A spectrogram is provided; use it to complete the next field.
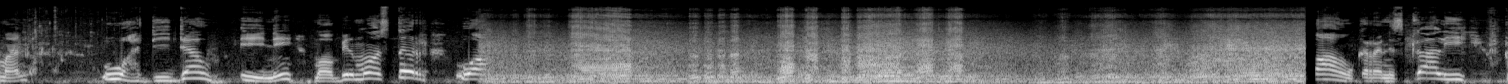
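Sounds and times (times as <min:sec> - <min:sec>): truck engine revving: 0:04.8 - 0:13.1.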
